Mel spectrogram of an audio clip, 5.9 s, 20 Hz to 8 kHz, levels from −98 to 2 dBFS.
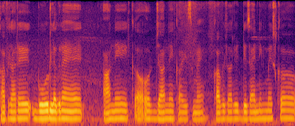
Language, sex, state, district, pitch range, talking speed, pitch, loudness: Hindi, male, Delhi, New Delhi, 125-135 Hz, 185 wpm, 130 Hz, -16 LUFS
